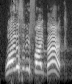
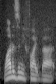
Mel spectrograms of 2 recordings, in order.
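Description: First: High, loud protest; anguished cry. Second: Low, very soft repeat; hushed question. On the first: Sisters watching Aslan be bound, anguished cry. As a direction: cry it out to be heard. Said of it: "they begin to cry to themselves". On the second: Sisters watching helplessly, hushed bewilderment. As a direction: let the question sink almost to nothing. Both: Acted.

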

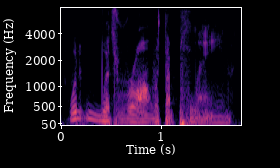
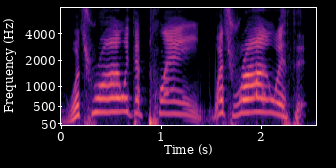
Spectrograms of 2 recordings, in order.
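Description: First: Mocking repeat. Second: Much higher, slow, fussing squeal of a worried woman; mock panicky passenger. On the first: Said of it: "What do you care, Janet?". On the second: Passenger woman demanding answers at the gate, much higher mock panic. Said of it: "this woman was yelling".

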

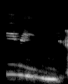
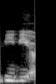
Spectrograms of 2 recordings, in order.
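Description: First: High, soft cooing B B; baby voice. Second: Said in the usual way. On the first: Shown as a demonstration. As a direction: coo B B softly and high. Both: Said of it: "I would try to speak that".

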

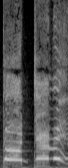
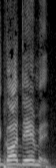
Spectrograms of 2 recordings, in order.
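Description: First: High, loud imitation of his cursing; mock angry outburst. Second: Said in the usual way. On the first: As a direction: burst out in exaggerated frustration like him. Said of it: "He was like". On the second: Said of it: "And he hit the".

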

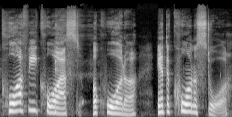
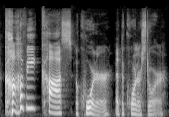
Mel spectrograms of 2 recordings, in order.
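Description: First: Slow, drawn-out weird Boston accent; hammed-up Boston-style accent; exaggerated accent. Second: Careful, lower take with a touch of high English; lightly posh English-sounding accent. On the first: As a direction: overdo the Northeast vowels, slowly. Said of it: "if I were exaggerating". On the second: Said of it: "you sound like high English, like The Crown". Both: Shown as a demonstration.

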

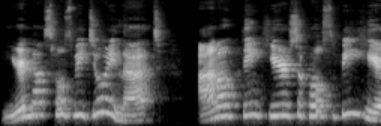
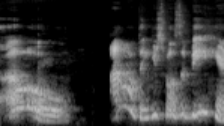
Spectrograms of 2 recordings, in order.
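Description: First: Higher, prim scolding voice; a tattletale adult scolding a stranger; snooty Karen. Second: Higher, quicker prissy scold. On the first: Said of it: "they are the ones who are just like". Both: Retold or imitated.

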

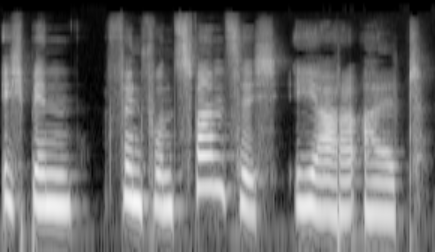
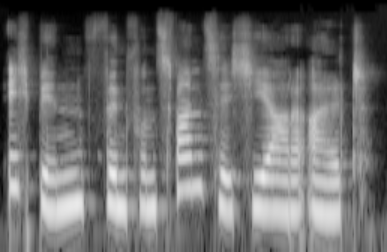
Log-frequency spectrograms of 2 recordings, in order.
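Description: The two takes are said the same way.

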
